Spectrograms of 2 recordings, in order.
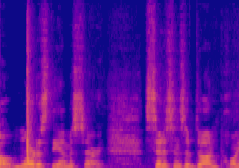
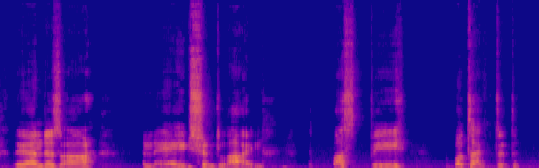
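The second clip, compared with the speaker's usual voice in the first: put-on high, frail, weak, wheezy, broken-up halting voice; 8 semitones higher than usual. A narrator voicing a weakened mouse character, wheezing. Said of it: "he wheezes".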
